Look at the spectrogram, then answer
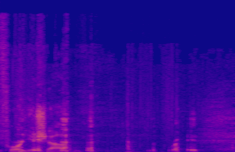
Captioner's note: chuckles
